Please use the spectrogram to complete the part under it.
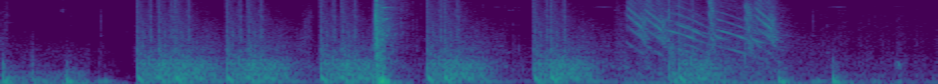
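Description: Rapid automatic gunfire from the Roblox-style shooter game Aimblox, with several loud bursts and a volley of quick shots near the end, close and dominant throughout with no talking.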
